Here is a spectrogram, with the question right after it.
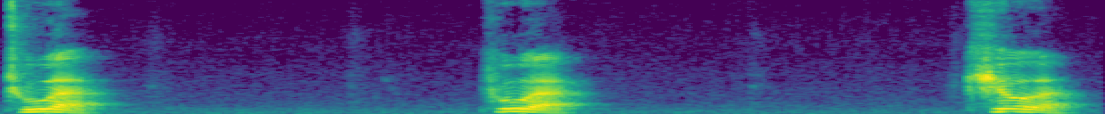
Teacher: Ua is a diphthong made by the combination of U and A. The mouth is made open. The tongue position is in front side of the mouth.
